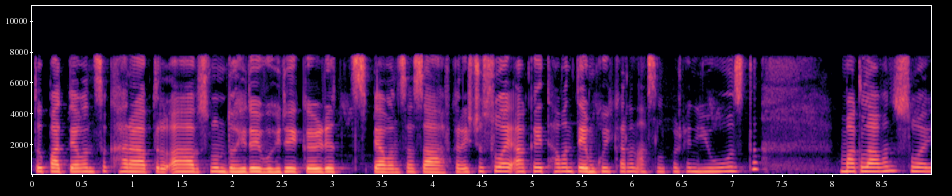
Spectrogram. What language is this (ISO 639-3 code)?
kas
